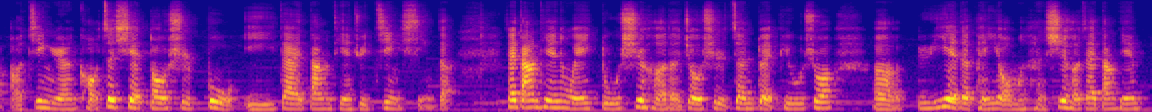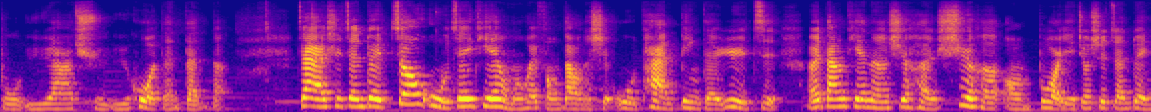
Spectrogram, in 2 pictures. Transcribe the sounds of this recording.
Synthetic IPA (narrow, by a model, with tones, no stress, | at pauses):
t͡ɕi˥˩ŋɻə˧˥nkʰo˨˩ʊʈ͡ʂɤ˥˧ɕjɛ˥t̪o˥ʊʂɻ̩˥˧pu˥˩i˧˥t͡sa˥˩ɪt̪ɑ˥ŋt̪ʰjɛ˥nt͡ɕʰy˥˧t͡ɕi˥˨˩nɕḭ˧˥ŋd̪ə̰˧ | t͡sa˥˩ɪt̪ɑ˥ŋt̪ʰjɛ˥nwe˧˥ɪt̪u˧˥ʂɻ̩˥˩xɤ˧˥d̪ə˧t͡ɕjo˥˧ʊʂɻ̩˥˩ʈ͡ʂə˦˥nt̪we˥˩ɪpʰi˨˩ɻu˧˥ʂwɔ˥ə˧y˧˥jɛ˥˩d̪ə˩pʰə˧˥ŋjo˧ʊwɔ˨˩ə˦nxə˨˩nʂɻ̩˥˩xɤ˧˥˦t͡sa˥˩ɪt̪ɑ˥ŋt̪ʰjɛ˥npu˨˩y˧˥a˧t͡ɕʰy˨˩y˧˥xwɔ˥˩t̪ə˧˥ŋt̪ə˨˩ŋd̪ə̰˦ | t͡sa˥˩ɪla˧˥ɪʂɻ̩˥˩ʈ͡ʂə˥nt̪̬we˥˩ɪʈ͡ʂo˥ʊʔu˥˩ʈ͡ʂɤ˥˧i˥˩t̪ʰjɛ˥nwɔ˨˩mə˦nxwe˥˩ɪfɑ˧˥ŋt̪ɑ˥˩ʊd̪ə˩ʂɻ̩˥˧u˥˩t̪ʰa˥˧npi˥˩ŋd̪ə˩ɻɻ̩˥˩d͡z̩˨˩ | ə˞˧˥t̪ɑ˥ŋt̪ʰjɛ˥nnə˧ʂɻ̩˥˩xə˨˩nʂɻ̩˥˩xɤ˧˥ʔɔ˨˩ŋbɔ˥˩jɛ˨˩t͡ɕjo˥˧ʊʂɻ̩˥˩ʈ͡ʂə˥nt̪we˥˩ɪ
